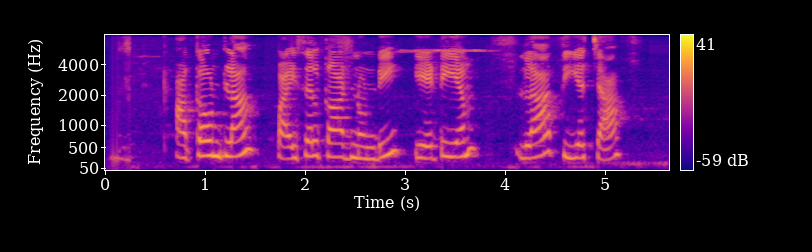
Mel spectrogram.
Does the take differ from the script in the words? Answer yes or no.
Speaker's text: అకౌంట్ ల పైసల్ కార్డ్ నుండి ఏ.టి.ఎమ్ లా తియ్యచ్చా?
no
